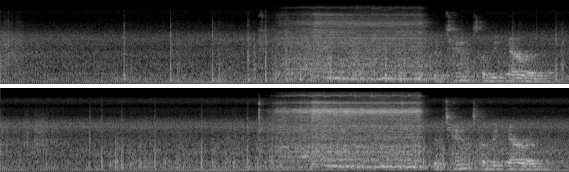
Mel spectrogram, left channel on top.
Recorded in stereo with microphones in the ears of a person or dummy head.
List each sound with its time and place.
2.6 s sawing: 50° right (ahead or behind), 1.1 m
4.3 s a man speaking: 30° right (ahead or behind), 1.8 m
